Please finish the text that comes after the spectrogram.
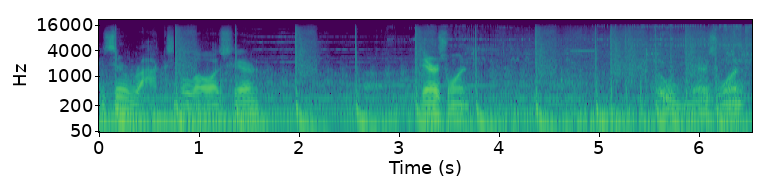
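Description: A man's voice: fairly low pitch, takes it slowly, music in the background. A middle-aged man hosting a fishing show, giving casual, enthusiastic commentary from a small boat on an open lake. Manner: enthusiastic, exclaiming often.

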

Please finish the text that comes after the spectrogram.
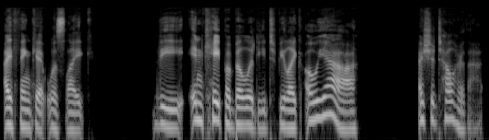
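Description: Wry woman podcast host, low dry voice. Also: moderate pace, mellow, no room sound. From Portland area, USA. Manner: wry, sarcastic asides. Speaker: podcast host telling a true crime case. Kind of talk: scripted true crime narration with asides.

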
